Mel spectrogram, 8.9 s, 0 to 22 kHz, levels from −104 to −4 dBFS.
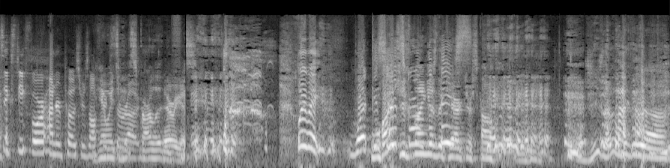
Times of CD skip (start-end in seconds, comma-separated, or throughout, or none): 2.47-2.49, 6.42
